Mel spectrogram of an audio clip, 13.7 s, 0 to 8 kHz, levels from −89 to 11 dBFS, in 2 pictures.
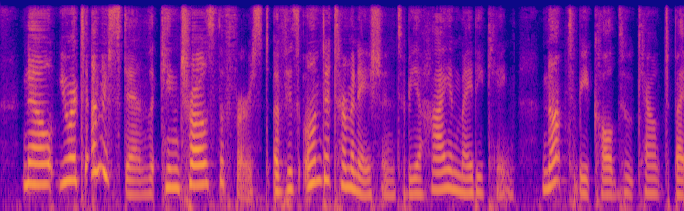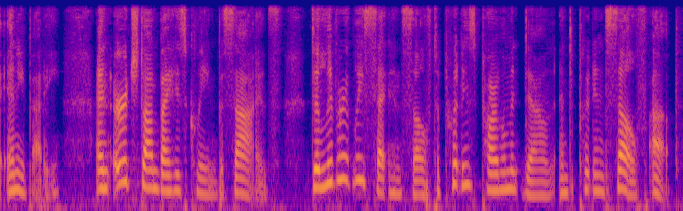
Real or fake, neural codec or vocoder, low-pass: fake; codec, 16 kHz, 1.1 kbps, Voila-Tokenizer; 7.2 kHz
